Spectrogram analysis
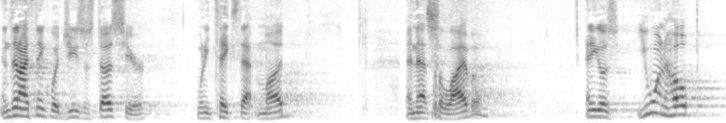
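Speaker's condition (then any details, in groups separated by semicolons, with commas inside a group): No condition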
